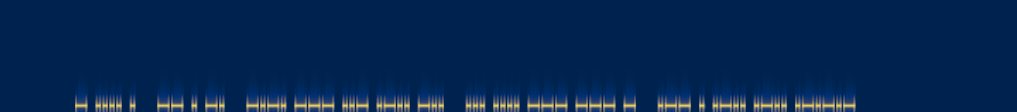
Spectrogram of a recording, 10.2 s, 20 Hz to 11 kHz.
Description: Morse code, heard as a keyed tone, about 34 wpm, 700 Hz. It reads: THE MEN COULD SHOOT WELL.
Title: Sentences from Top 1200 Words 35wpm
